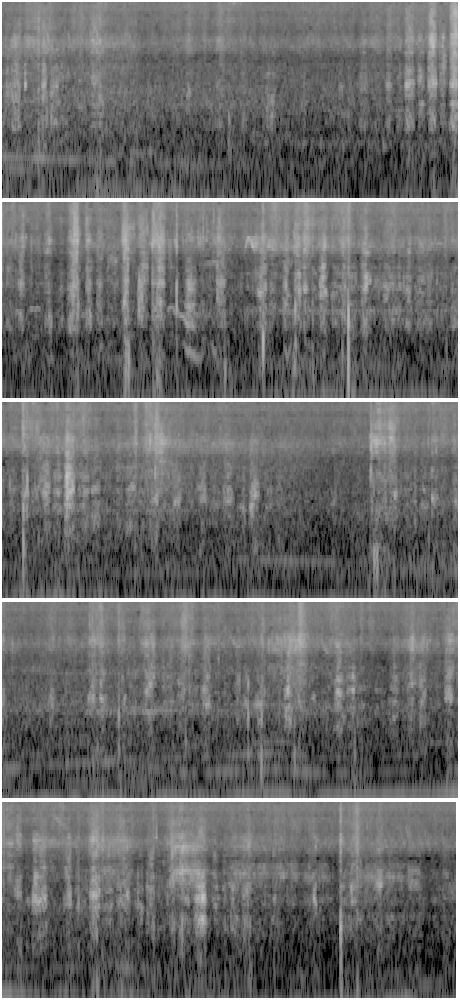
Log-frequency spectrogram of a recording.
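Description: A Czechoslovakian Wolfdog and a Bernese Mountain Dog panting while they play-wrestle, with many short, irregular clicks and scuffs from their mouthing and scuffling on the grass.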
